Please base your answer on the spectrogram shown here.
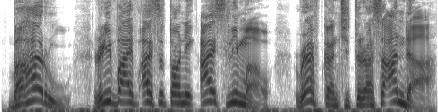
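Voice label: Malay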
